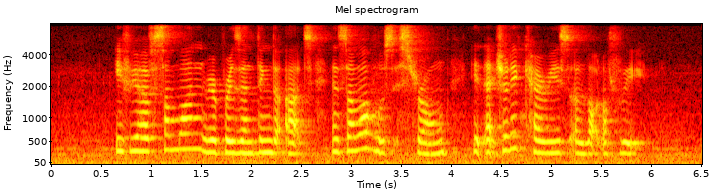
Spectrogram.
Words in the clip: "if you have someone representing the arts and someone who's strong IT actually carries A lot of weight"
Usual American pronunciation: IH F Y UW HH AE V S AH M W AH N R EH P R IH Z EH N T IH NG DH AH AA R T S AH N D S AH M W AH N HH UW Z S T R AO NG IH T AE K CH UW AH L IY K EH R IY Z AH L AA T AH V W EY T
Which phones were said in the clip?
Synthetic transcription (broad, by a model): IH F Y UW HH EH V S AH M W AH N R EH P R IH Z EH N T IH NG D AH AA T S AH N S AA M W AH N HH UW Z S T R AO NG IH T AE K CH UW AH L IY K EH R IY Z AH L AA T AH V W EY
